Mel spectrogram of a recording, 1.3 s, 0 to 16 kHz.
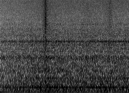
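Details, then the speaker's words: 1996 Giddings & Lewis Winslowmatic HC drill grinder with its 12-inch grinding wheel, run with the cover open via a switch block: steady smooth motor hum with no knocks or rubbing, running normally. "we've got the switch block just so we can show you for demonstration purposes turn on the grinding wheel which sounds good"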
